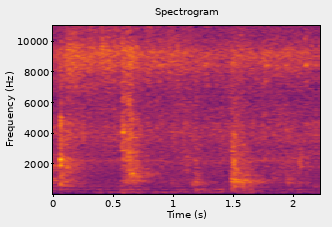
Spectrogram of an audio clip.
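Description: A spoon stirs and tosses cowpea stir-fry (Kerala-style vanpayar mezhukkupuratti) in a hot pan, giving a few soft scraping sweeps over a faint sizzle, close and quiet with no talk.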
